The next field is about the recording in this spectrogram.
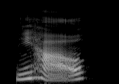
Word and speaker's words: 你好: 你好 Hello in Mandarin. You'll learn how to say hello in formal and informal way. 你好, which literally means you, good.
